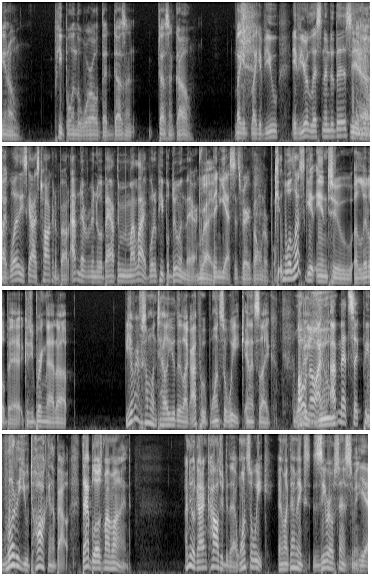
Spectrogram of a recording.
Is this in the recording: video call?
no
